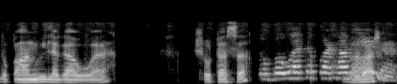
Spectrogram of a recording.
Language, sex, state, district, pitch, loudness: Hindi, male, Bihar, Muzaffarpur, 115 Hz, -18 LUFS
